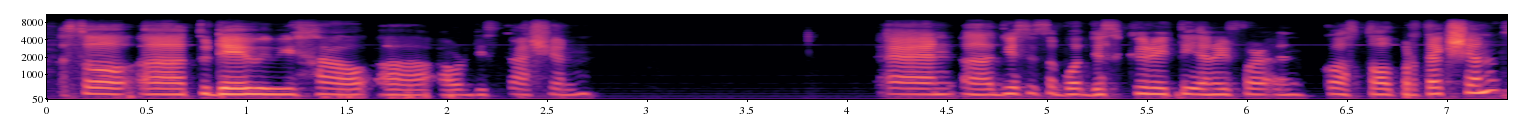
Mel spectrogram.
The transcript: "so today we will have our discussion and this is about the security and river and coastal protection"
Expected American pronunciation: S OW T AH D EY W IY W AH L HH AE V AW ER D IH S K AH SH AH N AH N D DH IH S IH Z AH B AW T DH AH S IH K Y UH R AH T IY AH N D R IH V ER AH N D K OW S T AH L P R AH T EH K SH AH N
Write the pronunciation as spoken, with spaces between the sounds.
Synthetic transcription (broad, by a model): S OW T AH D EY W IY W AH HH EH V AW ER D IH S K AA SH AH N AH N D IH S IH S AH B AW T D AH S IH K Y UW R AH T IY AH N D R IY F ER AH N K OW S T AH L P R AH T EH K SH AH N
